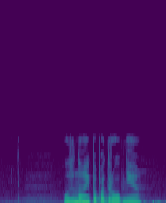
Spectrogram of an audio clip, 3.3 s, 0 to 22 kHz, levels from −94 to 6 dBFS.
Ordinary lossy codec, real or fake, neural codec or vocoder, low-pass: none; real; none; 7.2 kHz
